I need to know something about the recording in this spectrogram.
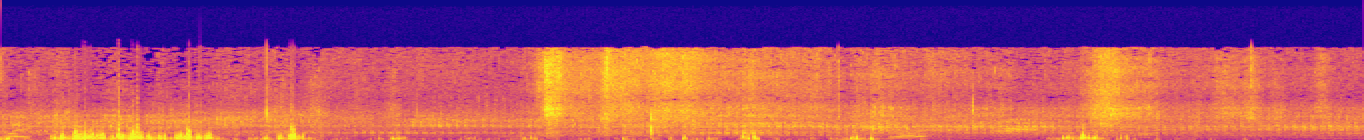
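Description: Dry straw rustling and crackling as it is lifted and spread with a pitchfork. It comes in loud bursts in the first second and a half and again about eight seconds in, with short softer scrapes and rustles between.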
